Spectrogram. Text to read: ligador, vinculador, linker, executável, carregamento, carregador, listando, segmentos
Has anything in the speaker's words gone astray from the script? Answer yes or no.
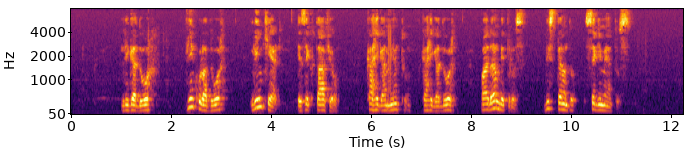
yes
